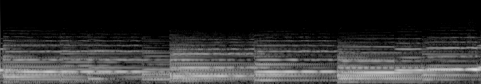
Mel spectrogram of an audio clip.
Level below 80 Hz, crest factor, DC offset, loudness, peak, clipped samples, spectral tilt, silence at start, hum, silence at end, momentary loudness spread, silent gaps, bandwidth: -56 dBFS; 14 dB; under 0.1%; -21 LUFS; -6 dBFS; under 0.1%; -8 dB/octave; 0 s; none; 0 s; 6 LU; none; 5.6 kHz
